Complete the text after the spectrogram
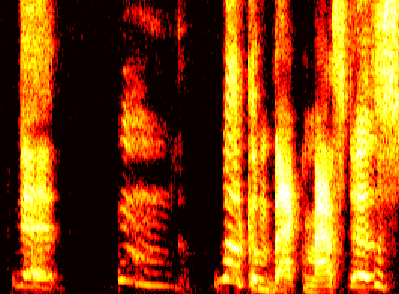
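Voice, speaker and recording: A put-on character voice sits at an extremely high pitch. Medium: actual play. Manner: hesitant, stammering.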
